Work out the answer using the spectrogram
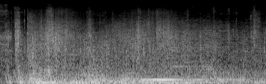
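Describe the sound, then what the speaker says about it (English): A loud, sustained boom of an explosion in the video game The Outer Worlds 2, a deep rumbling blast that fills nearly three seconds on its own with no talk. "What's that? An explosion?"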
